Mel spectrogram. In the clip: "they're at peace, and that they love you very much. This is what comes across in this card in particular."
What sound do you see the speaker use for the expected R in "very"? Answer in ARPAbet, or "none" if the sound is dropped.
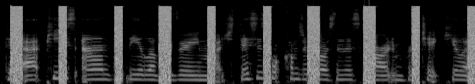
R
